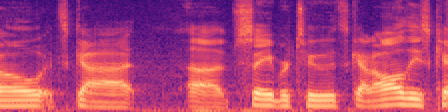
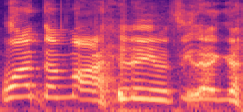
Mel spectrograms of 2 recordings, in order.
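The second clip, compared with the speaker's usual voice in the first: much higher, laughing "what the fuck"; shocked laughing outburst; 14 semitones higher, faster than usual. Retold or imitated. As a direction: blurt it out in disbelief, laughing. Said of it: "You're like".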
